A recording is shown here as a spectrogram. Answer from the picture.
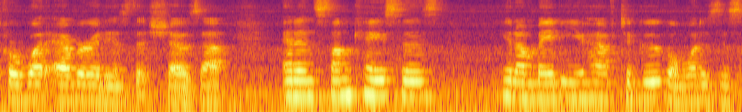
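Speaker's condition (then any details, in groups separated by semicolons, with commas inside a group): No condition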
